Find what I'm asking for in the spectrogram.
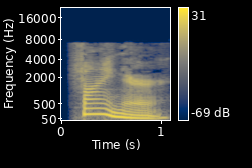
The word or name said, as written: finer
